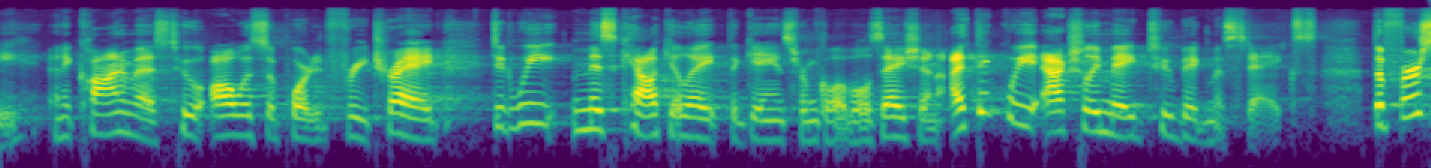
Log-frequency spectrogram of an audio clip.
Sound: none

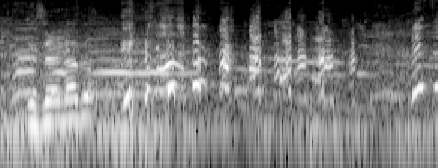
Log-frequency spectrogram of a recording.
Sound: laughs together

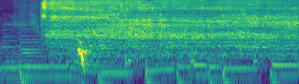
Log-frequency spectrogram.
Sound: whip cream squirting

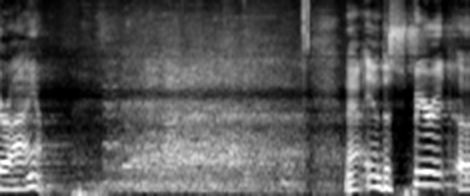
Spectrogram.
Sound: laughter

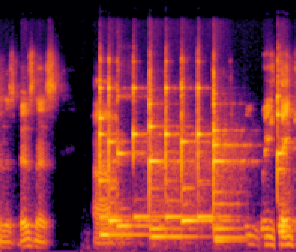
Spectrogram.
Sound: ringing sound

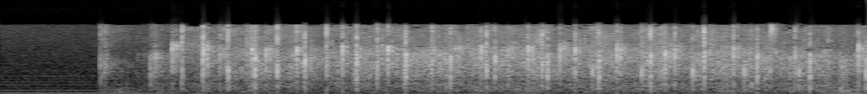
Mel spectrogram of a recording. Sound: audience claps

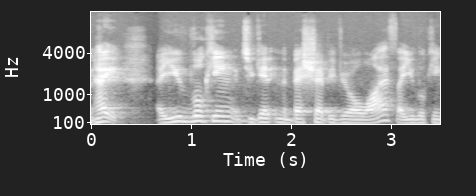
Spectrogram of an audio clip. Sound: none

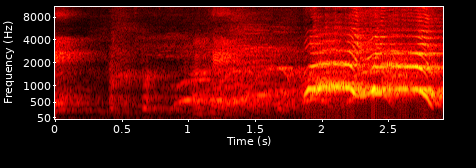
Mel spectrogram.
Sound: cheering

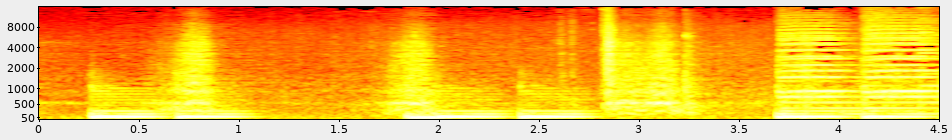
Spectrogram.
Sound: engine revving

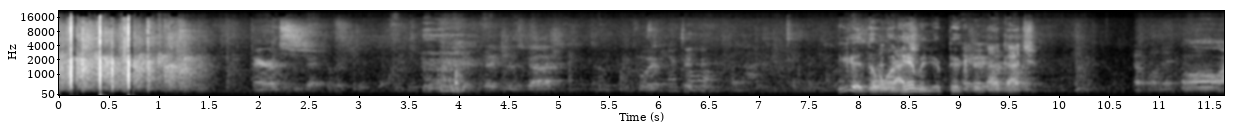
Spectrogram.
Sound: applause

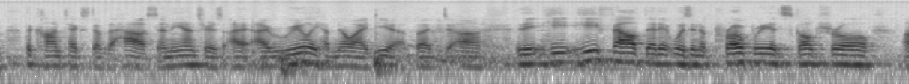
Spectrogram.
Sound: laughter

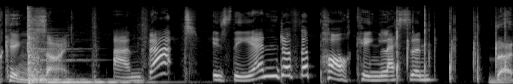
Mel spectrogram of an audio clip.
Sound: clapping

